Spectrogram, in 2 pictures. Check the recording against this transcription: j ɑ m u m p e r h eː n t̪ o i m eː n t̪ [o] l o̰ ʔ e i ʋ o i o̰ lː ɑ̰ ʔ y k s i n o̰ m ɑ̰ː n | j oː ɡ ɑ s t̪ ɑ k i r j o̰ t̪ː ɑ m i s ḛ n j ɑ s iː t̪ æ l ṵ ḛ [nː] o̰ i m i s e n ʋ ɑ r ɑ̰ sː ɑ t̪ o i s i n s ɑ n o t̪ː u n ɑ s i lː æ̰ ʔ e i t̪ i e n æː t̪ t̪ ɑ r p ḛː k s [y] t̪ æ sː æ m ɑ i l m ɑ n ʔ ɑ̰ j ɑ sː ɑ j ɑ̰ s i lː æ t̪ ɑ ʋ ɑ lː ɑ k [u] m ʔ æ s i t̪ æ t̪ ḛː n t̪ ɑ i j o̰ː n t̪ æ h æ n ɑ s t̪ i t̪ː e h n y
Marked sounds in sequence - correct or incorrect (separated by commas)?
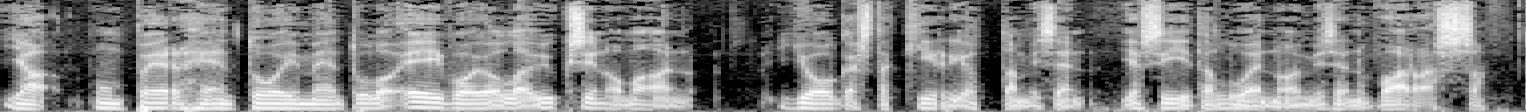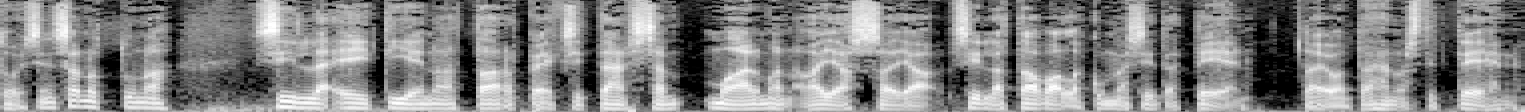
incorrect, correct, incorrect, correct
